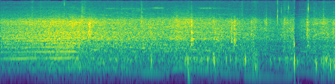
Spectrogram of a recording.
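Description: Mini Cooper rally car's engine running hard, heard from inside the cabin. It is loudest about a second in and eases slightly after, with a sharp click near the end.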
